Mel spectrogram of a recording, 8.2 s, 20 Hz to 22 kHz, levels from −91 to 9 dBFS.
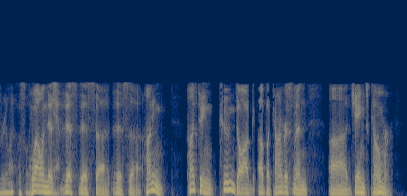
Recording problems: garbled, watery; badly; nothing above 4 kHz
abrupt cut into speech; at the start

